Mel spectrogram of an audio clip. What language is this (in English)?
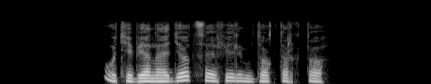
Russian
